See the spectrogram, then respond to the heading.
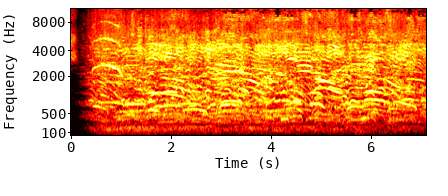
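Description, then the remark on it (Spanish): A large crowd at Hospital de la Paz in Madrid, Spain, roars with loud, sustained booing and jeering at the visiting Spanish prime minister during the pandemic, many overlapping voices forming a dense, continuous wall of noise that barely lets up from start to finish. “Primera visita a un centro hospitalario desde que comenzara la pandemia y fue recibido con fuertes abucheos.”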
